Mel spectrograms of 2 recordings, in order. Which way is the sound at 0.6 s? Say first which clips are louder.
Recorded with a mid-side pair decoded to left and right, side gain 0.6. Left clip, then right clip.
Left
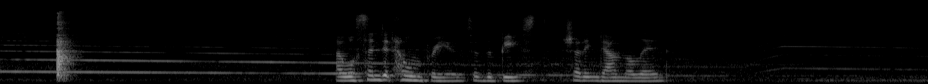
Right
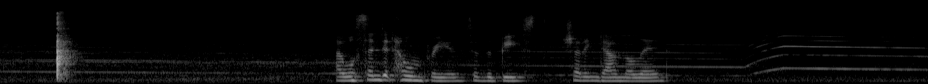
Right 5 dB; 50° right.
